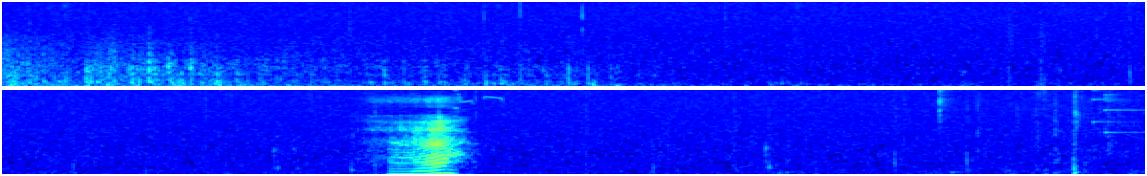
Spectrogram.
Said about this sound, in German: Es hat gedonnert und man hört was laufen.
